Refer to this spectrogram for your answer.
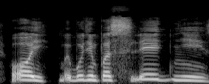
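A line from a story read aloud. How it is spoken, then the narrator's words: Frightened squeal. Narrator (Russian): запищала мисс Глициния, потому что они зависли сейчас на самом верху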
